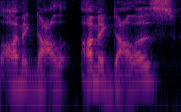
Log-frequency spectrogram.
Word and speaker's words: amygdala: like monsters called amygdalas. – Amygdalas? – They're pronounced in the game amygdala, okay. But it's spelled the same way.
